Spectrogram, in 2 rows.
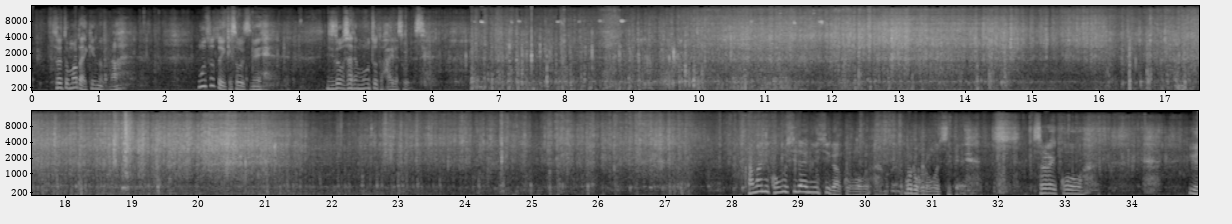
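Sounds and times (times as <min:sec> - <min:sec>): bike tyres crunching over rocks: 0:00.0 - 0:35.0
bike clicks and knocks: 0:06.4 - 0:29.3.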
